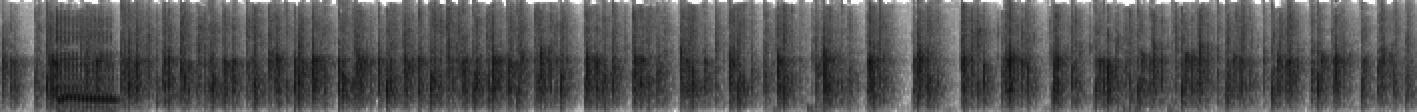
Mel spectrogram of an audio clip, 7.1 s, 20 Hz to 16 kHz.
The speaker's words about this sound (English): Like the applause gets longer every week. I've been adding very gently, been adding 0.001 of a second of applause each week.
